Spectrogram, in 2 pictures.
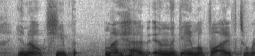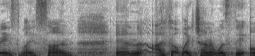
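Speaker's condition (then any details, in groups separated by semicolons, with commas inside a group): Primary lateral sclerosis; speech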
